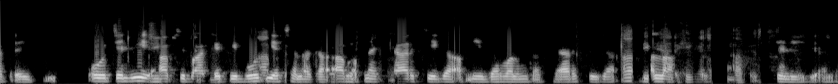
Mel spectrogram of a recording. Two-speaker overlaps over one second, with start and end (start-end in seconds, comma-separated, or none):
1.5-3.9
